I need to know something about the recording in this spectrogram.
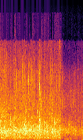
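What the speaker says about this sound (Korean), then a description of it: "우리 뜨거운 박수로 환영해 주시기 바랍니다." A church congregation applauds a medical missionary surgeon at a Sunday worship service, a dense, even wash of clapping from many hands that thins slightly toward the end.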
